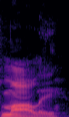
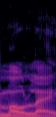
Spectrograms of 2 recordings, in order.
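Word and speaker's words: MOLLE: I know it's pronounced Molly, but I like saying mole.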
